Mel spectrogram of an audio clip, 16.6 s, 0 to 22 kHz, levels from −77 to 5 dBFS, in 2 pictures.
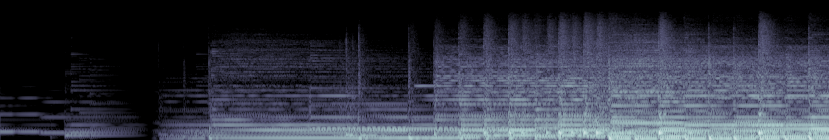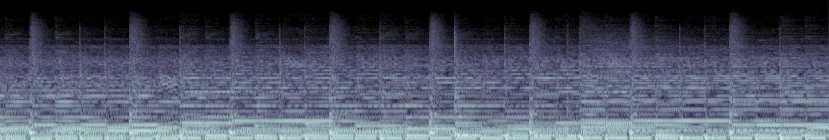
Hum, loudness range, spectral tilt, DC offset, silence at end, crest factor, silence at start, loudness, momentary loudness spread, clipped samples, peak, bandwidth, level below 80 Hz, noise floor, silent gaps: none; 12 LU; -7 dB/octave; under 0.1%; 0 s; 12 dB; 0.65 s; -14 LUFS; 10 LU; under 0.1%; 0 dBFS; 12.5 kHz; -18 dBFS; -52 dBFS; none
